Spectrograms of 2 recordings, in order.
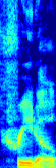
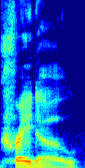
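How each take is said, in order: First: It is said with an English pronunciation. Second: It is said with a Latin pronunciation. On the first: "we would say in English credo" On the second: "the Latin credo"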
